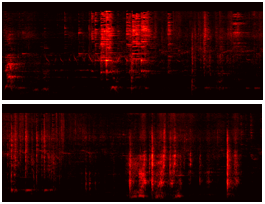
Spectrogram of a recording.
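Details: Three German Shepherd puppies, two liver and tan and one black and tan, giving thin high whines and squeaky yelps in short bursts, mixed with a woman's voice and clattering noises.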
